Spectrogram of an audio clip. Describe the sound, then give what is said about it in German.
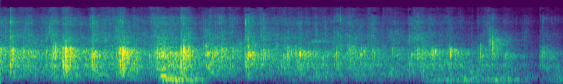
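Sparse applause from a small audience for the team who run the Sunday programme, a steady patter of scattered claps at moderate volume that thins out toward the end, with no voices over it. “Aber wir geben ihnen trotzdem Applaus. Komm, Applaus an alle hier.”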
